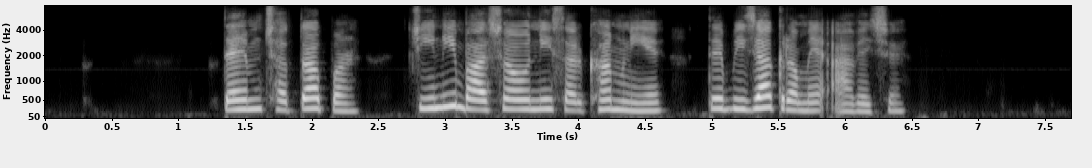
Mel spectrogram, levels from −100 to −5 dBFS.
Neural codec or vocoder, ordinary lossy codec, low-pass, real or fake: codec, 16 kHz, 2 kbps, X-Codec, HuBERT features, trained on LibriSpeech; none; none; fake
